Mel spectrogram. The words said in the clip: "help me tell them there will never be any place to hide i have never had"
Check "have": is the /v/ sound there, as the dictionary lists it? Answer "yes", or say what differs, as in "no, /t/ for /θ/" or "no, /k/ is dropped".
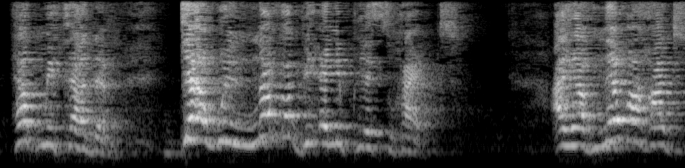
yes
